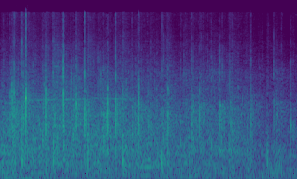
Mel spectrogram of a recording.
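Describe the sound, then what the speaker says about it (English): Applause from an audience at an Upward-Bound induction ceremony, steady clapping throughout, moderately loud and fairly close, fading slightly toward the end. "Let's give her another round of applause."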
